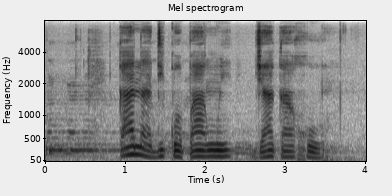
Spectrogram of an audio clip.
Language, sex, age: Tswana, male, 24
